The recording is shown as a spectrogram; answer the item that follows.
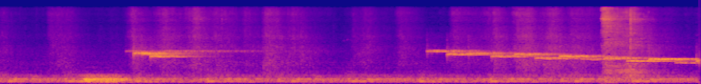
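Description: Whistle-like tones stepping down in pitch over a low steady drone: a short falling phrase about two seconds in, then a longer run of notes descending step by step from about five seconds in. A brief noisy burst sounds near the end.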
